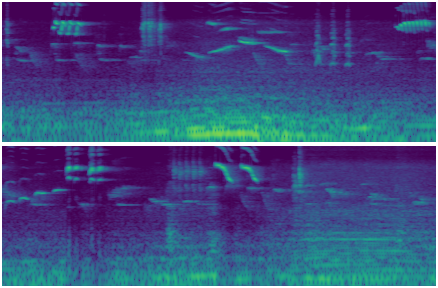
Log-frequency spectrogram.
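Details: Brown-chested jungle flycatcher song of the ngeriwik ngeplong style, used as a lure for raw young birds: a lively run of high slurred whistles, sharp chirps and buzzy clicking bursts with brief pauses, over a steady low rumble.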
